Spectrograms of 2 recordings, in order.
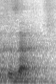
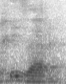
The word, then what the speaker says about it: Хизар: Тем не менее, почему у тебя в Фейсбуке написано Хызар? Ну, правильно, имя произносится Хизар. Хизар. А чеченцы тебя тоже называют Хызар? Нет, Хизар называют. Хизар называют. Хызар. Да, Хизар.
